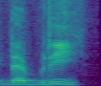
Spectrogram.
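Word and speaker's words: debris: ठीक है, इसका प्रोनाउंसिएशन होता है डेबरी।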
